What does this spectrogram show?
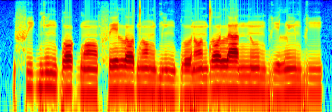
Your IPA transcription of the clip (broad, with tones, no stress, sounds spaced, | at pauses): f i˦ ɡ ĩ˦ ɡ͡b ɔ˧ ɡ͡b ɔ̃˨ f e˨˦ l ɔ˧ d ɔ̃˧ ɡ͡b ĩ˨ ɡ͡b o˨ ɾ ɔ̃˨˦ d ɔ˦ l a˦ n ũ˧ b i˨ l ĩ˧ b i˧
